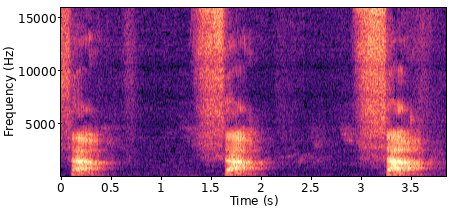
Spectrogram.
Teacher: Your tip of the tongue will be almost touching to upper teeth.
